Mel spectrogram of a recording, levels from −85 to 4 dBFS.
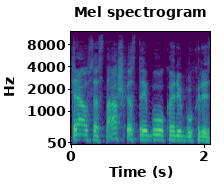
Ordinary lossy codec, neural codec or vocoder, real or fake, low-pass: Opus, 64 kbps; vocoder, 44.1 kHz, 128 mel bands, Pupu-Vocoder; fake; 10.8 kHz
